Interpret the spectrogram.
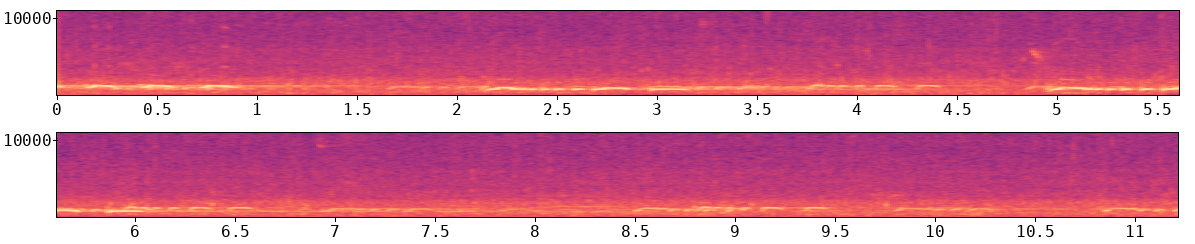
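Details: Local zebra dove singing as a lure for doves that are lazy to sing. Short rattling phrases of quick, mellow coos are repeated every few seconds, some loud and some softer, with quiet pauses between.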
